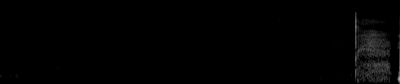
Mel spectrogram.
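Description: Near silence broken by faint computer mouse clicks, one a little under two seconds in and another about a second later, then a louder click shortly before the end.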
